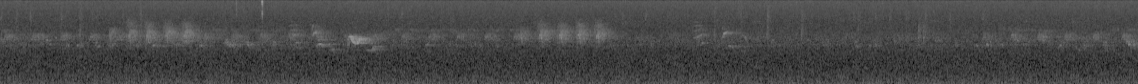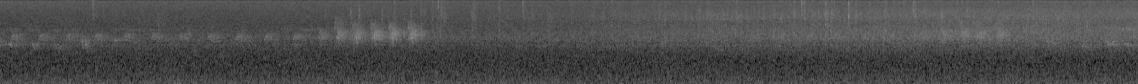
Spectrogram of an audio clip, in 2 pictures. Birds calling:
Cape Robin-Chat (Cossypha caffra), Gray-backed Camaroptera (Camaroptera brevicaudata)

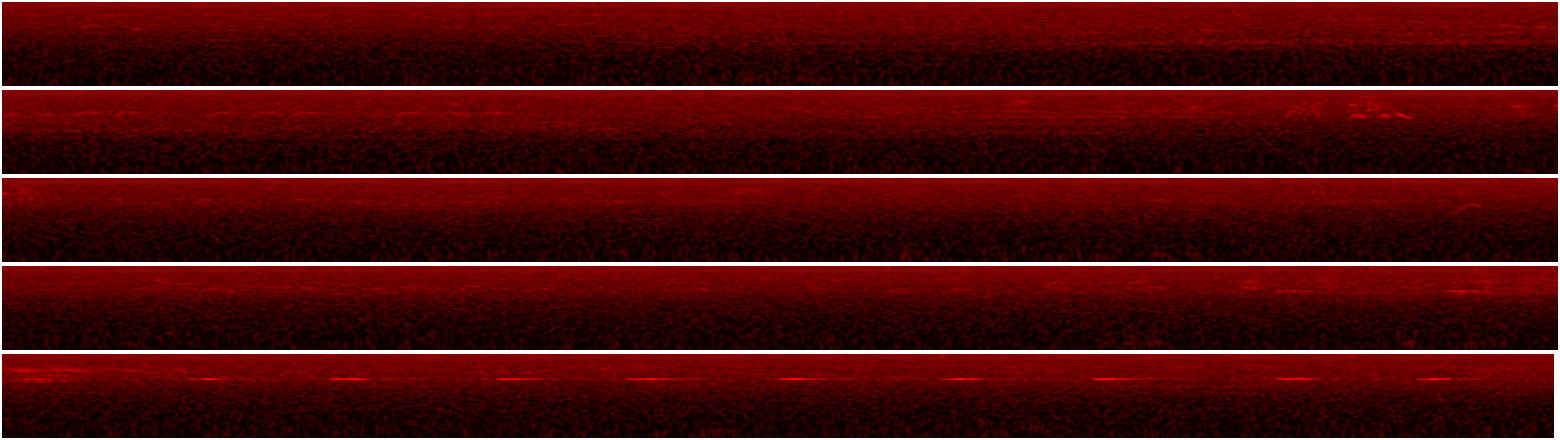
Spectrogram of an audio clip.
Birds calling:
White-browed Robin-Chat (Cossypha heuglini), Common Bulbul (Pycnonotus barbatus)

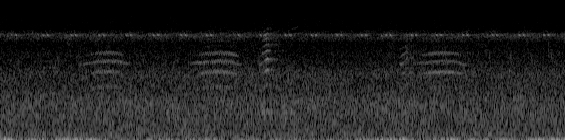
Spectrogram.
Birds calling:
Hamerkop (Scopus umbretta)

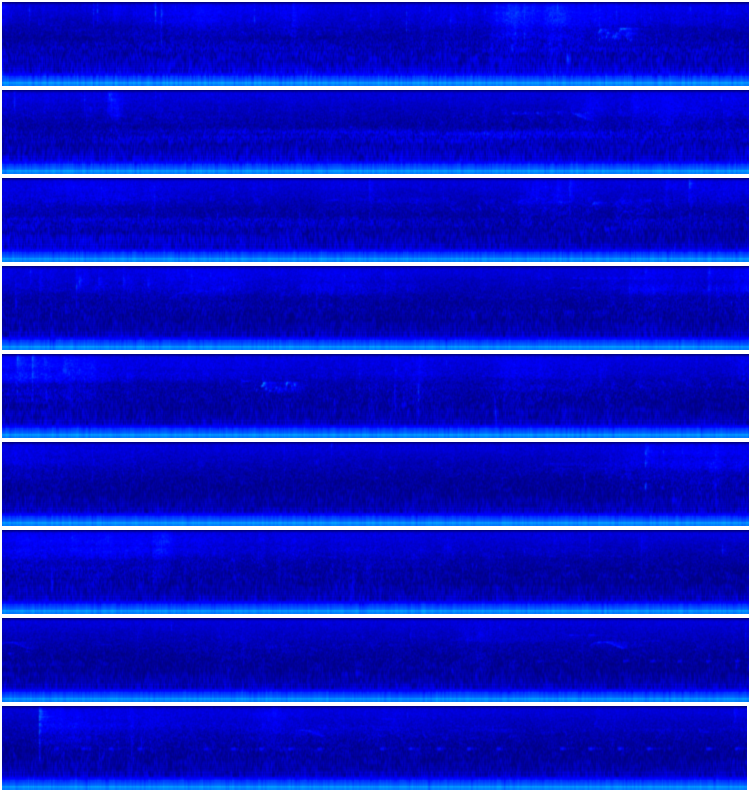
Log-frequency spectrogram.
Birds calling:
Common Bulbul (Pycnonotus barbatus), Yellow-rumped Tinkerbird (Pogoniulus bilineatus)

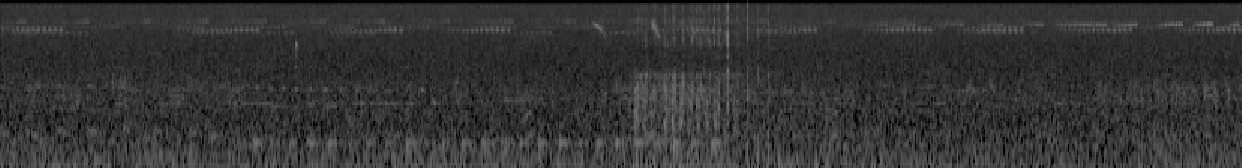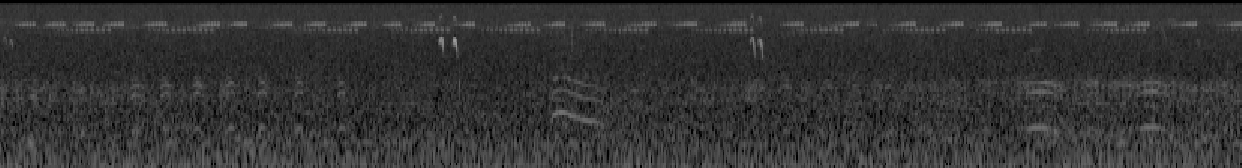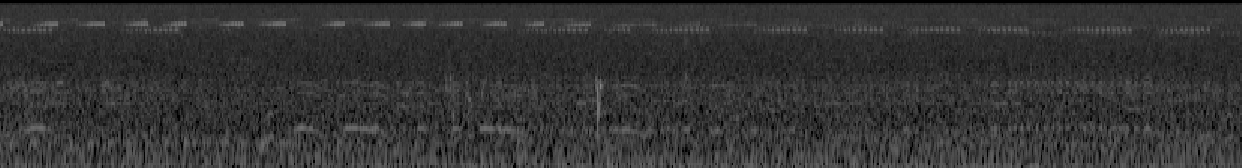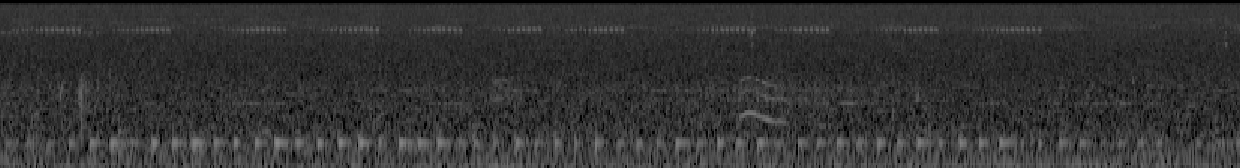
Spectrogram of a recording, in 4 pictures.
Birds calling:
Hadada Ibis (Bostrychia hagedash), Egyptian Goose (Alopochen aegyptiaca)

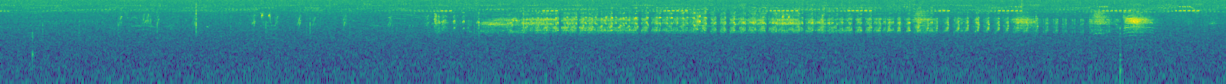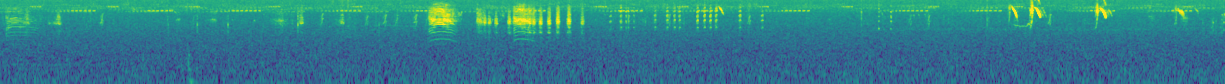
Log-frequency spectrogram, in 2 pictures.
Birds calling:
Blacksmith Lapwing (Vanellus armatus), African Jacana (Actophilornis africanus), Egyptian Goose (Alopochen aegyptiaca), Western Yellow Wagtail (Motacilla flava)

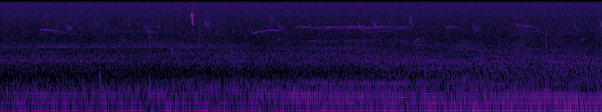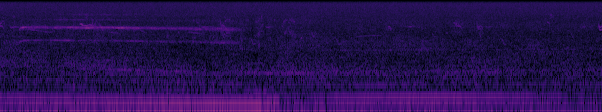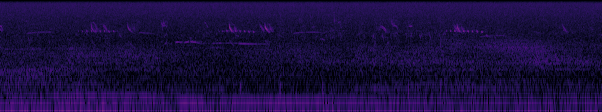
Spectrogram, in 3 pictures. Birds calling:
Blue-naped Mousebird (Urocolius macrourus), Brubru (Nilaus afer)

